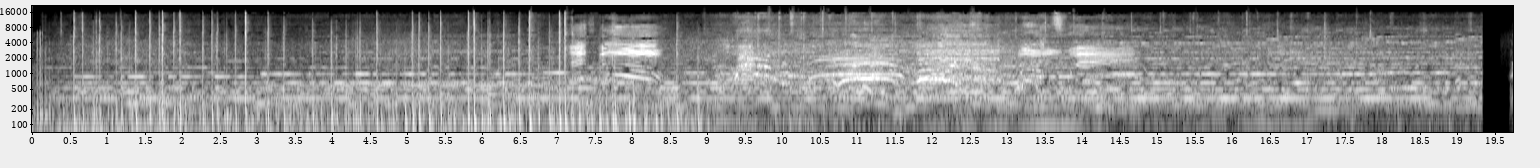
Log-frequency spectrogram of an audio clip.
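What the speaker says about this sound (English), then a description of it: "Rocket launching from Australia, according to Globe Tards." A rocket launch in Australia rumbles and crackles loudly and steadily throughout, while a crowd cheers and whoops over the roar in the second half.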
